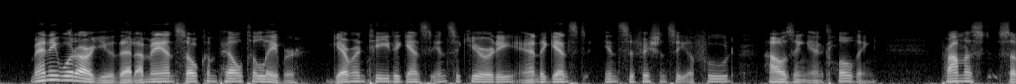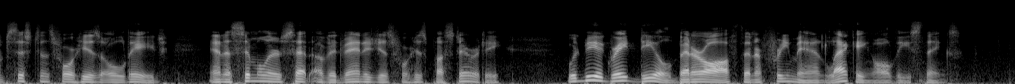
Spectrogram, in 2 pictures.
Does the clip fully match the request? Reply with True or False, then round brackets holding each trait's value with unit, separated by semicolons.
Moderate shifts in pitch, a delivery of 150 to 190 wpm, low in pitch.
True (4.9 semitones; 155 wpm; 120 Hz)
